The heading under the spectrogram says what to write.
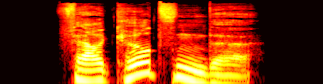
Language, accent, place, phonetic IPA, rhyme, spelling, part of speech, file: German, Germany, Berlin, [fɛɐ̯ˈkʏʁt͡sn̩də], -ʏʁt͡sn̩də, verkürzende, adjective, De-verkürzende.ogg
- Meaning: inflection of verkürzend: 1. strong/mixed nominative/accusative feminine singular 2. strong nominative/accusative plural 3. weak nominative all-gender singular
